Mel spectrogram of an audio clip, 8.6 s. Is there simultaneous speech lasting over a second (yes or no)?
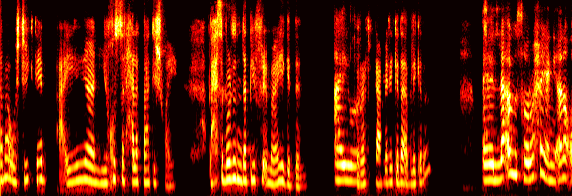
no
